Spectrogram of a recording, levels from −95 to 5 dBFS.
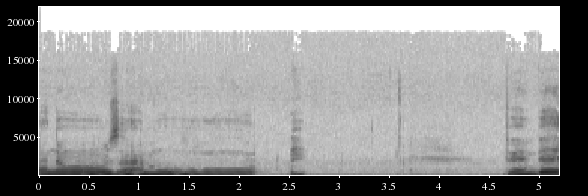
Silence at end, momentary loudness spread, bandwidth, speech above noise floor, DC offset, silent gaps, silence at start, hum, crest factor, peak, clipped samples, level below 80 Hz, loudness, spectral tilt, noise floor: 0 s; 16 LU; 18.5 kHz; 30 dB; under 0.1%; none; 0 s; none; 14 dB; -8 dBFS; under 0.1%; -48 dBFS; -21 LUFS; -5.5 dB/octave; -49 dBFS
